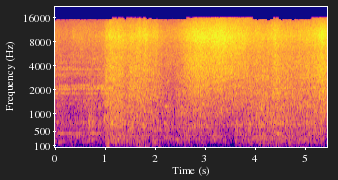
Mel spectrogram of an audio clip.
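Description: Spray crashes loudly as the bow cuts through a large wave.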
